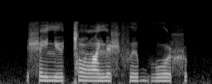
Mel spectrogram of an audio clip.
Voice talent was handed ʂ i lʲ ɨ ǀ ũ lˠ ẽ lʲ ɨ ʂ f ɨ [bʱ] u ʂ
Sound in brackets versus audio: correct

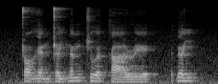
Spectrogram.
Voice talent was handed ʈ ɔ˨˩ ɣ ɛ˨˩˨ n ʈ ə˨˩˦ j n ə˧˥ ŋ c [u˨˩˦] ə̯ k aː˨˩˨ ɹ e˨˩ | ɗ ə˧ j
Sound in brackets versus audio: correct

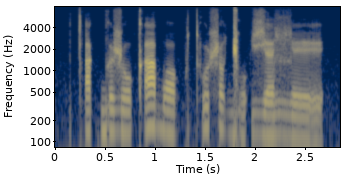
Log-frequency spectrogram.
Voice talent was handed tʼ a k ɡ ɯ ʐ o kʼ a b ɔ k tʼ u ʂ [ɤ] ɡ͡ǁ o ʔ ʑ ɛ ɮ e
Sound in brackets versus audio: correct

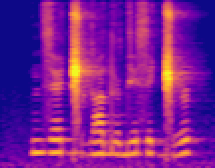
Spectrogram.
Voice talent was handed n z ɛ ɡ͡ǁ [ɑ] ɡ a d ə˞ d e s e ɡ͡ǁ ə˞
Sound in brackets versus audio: incorrect: ə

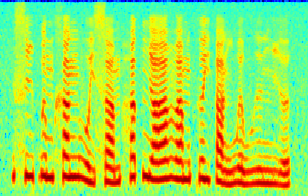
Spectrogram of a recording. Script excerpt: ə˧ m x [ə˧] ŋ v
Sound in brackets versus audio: incorrect: a˧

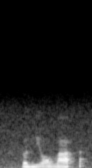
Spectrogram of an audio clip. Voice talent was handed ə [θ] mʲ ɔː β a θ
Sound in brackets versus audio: incorrect: none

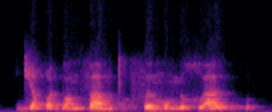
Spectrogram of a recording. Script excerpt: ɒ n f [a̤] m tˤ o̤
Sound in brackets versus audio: incorrect: a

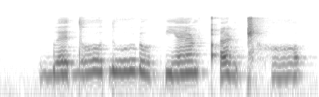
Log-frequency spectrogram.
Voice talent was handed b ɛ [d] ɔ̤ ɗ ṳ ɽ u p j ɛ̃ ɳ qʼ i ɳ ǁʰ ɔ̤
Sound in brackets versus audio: correct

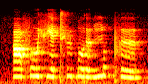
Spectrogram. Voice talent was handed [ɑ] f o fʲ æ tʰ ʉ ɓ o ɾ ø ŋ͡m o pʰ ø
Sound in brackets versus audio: correct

